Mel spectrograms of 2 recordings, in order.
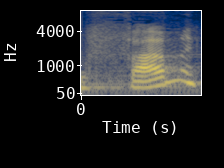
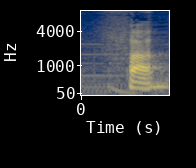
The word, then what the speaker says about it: femme: par exemple le mot femme qui s'écrit en français f e 2 m e. Si on le décode, on lit fem. Mais en fait, il faut apprendre que ce mot se dit femme.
